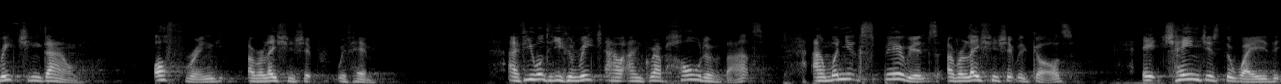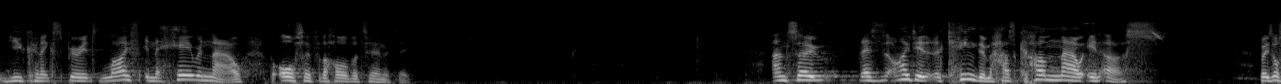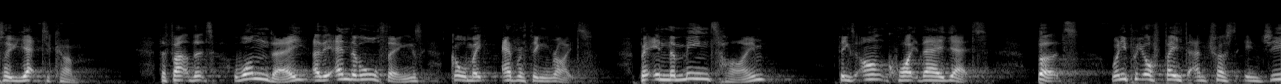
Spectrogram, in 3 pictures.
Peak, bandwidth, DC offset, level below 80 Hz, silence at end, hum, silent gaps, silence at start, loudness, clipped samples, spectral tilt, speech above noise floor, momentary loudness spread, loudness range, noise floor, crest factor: 0 dBFS; 7.8 kHz; under 0.1%; -56 dBFS; 0 s; none; none; 0 s; -23 LUFS; under 0.1%; -8 dB/octave; 51 dB; 14 LU; 8 LU; -73 dBFS; 24 dB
